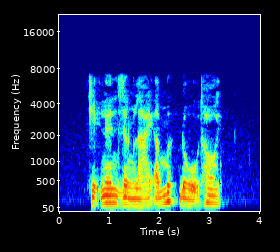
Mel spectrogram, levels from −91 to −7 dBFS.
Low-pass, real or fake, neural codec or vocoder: 7.2 kHz; real; none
